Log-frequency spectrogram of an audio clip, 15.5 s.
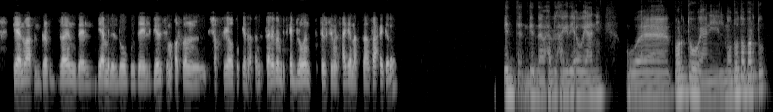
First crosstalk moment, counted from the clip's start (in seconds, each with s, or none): none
